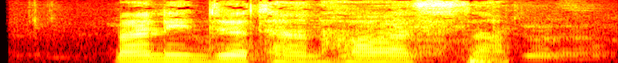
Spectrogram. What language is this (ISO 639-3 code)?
fas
